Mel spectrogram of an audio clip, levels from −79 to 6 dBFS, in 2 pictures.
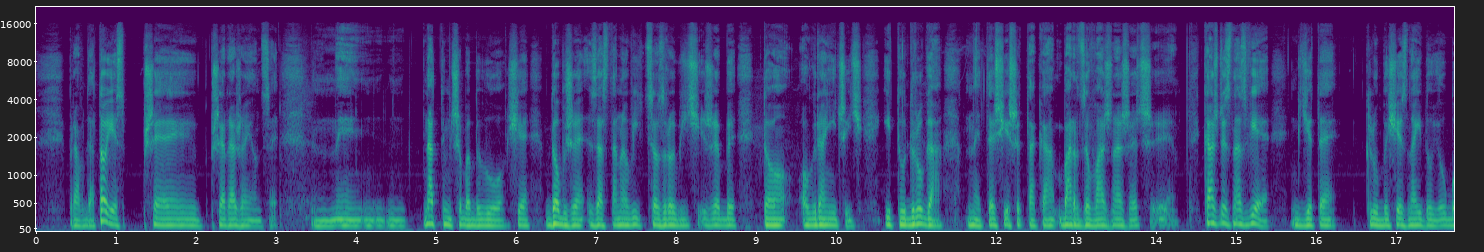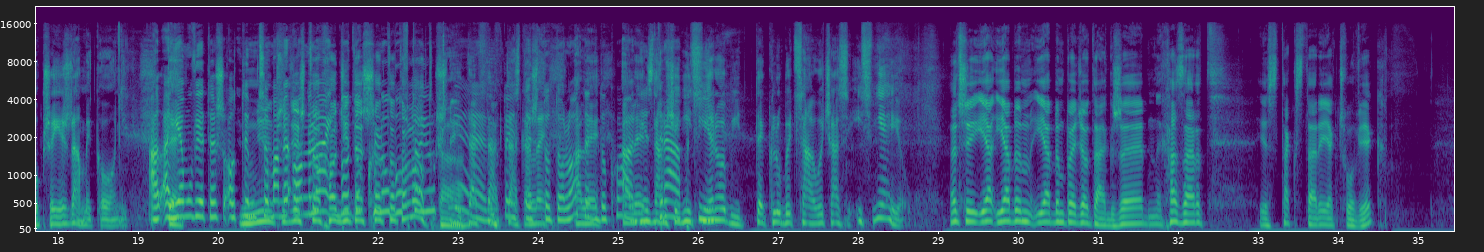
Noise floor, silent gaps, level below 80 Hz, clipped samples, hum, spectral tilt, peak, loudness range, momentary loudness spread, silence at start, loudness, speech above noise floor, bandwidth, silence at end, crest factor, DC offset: -54 dBFS; none; -54 dBFS; under 0.1%; none; -4.5 dB/octave; -2 dBFS; 5 LU; 10 LU; 0.05 s; -20 LUFS; 34 dB; 17 kHz; 0.85 s; 20 dB; under 0.1%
